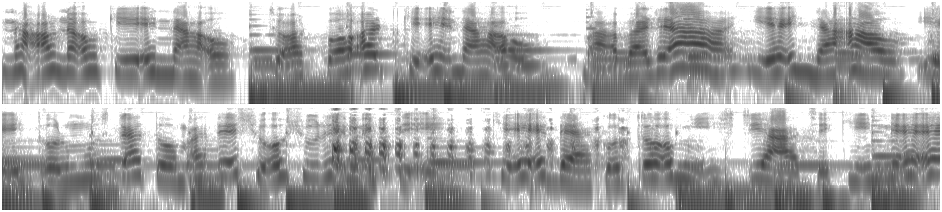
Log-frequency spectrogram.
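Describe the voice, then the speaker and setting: A woman's voice: high-pitched, animated, moderate pace, loud music behind the voice. A woman voicing a pushy, falsely sweet older fox mother-in-law in a comic cartoon, coaxing and urging repeatedly. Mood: sugary, pushy.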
